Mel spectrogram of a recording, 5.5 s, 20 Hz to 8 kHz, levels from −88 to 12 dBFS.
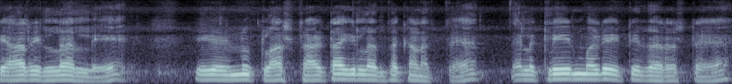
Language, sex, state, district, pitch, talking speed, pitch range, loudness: Kannada, male, Karnataka, Dakshina Kannada, 125 Hz, 130 wpm, 120-135 Hz, -16 LUFS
